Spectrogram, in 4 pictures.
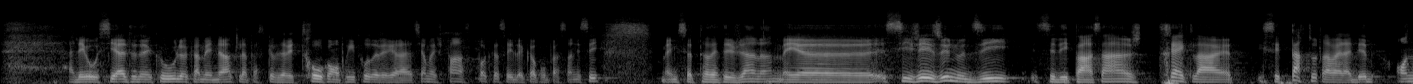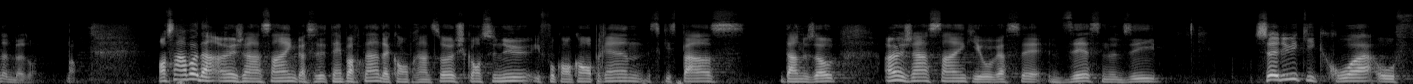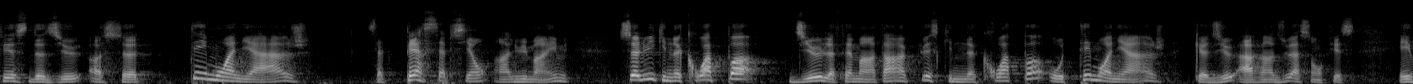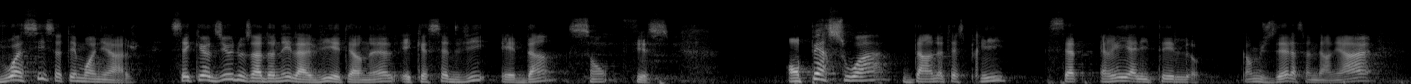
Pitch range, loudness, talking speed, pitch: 115-155 Hz, -30 LUFS, 175 wpm, 130 Hz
